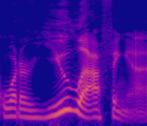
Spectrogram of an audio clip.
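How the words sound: It sounds accusatory, with stress on 'you'. The listener has no right to laugh. "if you emphasize "you," it could sound really accusatory"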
